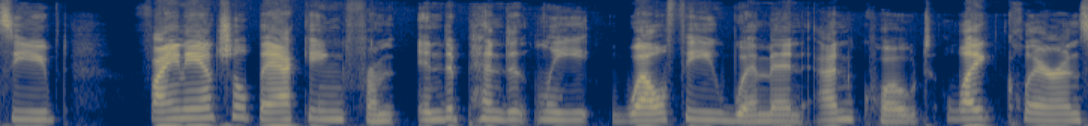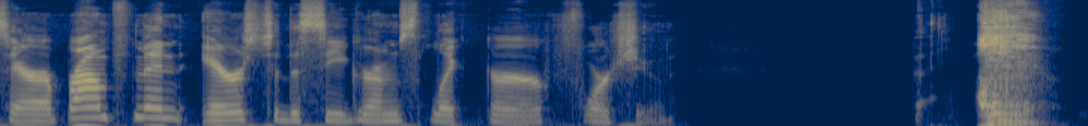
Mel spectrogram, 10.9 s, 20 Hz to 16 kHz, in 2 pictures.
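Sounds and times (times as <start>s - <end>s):
speech: 0.0s - 8.9s, 10.0s - 10.7s
forceful sneeze: 10.3s - 10.8s.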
